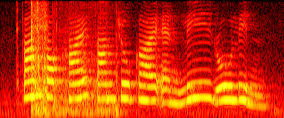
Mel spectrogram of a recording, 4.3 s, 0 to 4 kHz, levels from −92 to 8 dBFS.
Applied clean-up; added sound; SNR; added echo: none; Typewriter; 9 dB; none.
